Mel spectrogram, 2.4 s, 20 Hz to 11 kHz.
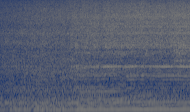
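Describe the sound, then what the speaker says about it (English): Exhaust drone from a restored Nissan 100NX, a low steady rumble held close and constant for the whole stretch with no voices over it. "The exhaust note sounds like you're being followed by a Vespa."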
